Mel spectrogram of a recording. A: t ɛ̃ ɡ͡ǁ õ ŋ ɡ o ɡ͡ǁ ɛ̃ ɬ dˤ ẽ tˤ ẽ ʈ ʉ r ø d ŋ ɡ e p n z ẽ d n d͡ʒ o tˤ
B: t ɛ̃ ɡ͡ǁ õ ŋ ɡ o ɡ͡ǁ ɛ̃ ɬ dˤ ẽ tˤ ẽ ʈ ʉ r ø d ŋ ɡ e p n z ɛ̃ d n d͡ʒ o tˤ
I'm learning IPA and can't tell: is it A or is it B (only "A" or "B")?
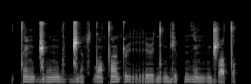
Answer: A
